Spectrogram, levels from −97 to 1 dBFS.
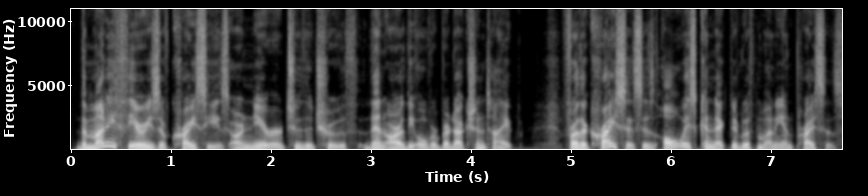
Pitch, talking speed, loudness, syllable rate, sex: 155 Hz, 200 wpm, -20 LUFS, 5.9 syllables/s, male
